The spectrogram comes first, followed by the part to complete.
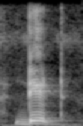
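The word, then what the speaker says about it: debt: दूसरा रूल है B before T is silent, T से पहले बी साइलेंट हो जाता है। अगर टी से पहले बी आ रहा, फॉर एग्जाम्पल डाउट, टी से पहले आ रहा, डेट, सबल, डेटर, डाउटफुल, तो यहाँ पे बी साइलेंट है।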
